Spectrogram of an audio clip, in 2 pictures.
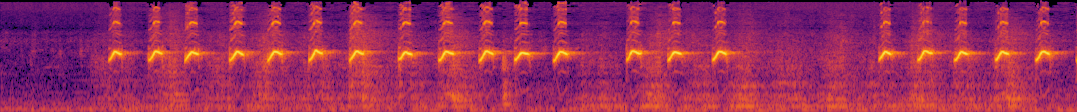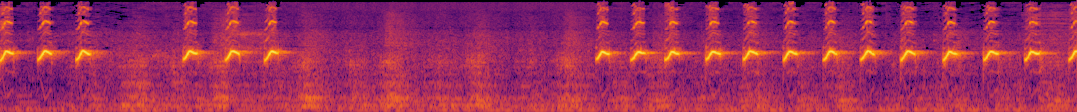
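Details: Lively olive-backed tailorbird song used as a trapping lure in a fighting style: long bursts of loud, piercing chip notes fired rapidly, broken by short pauses, with faint background rustle.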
